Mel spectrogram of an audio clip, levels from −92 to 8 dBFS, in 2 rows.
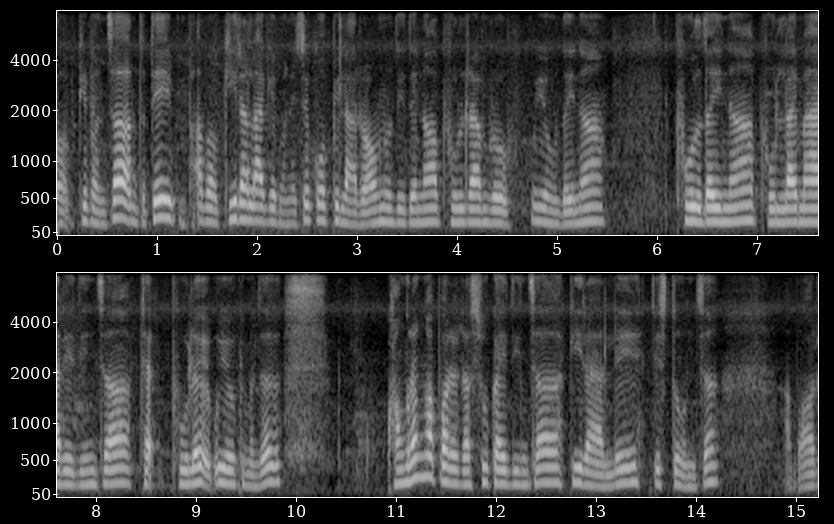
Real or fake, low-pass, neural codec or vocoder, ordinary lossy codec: real; none; none; none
